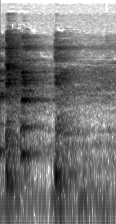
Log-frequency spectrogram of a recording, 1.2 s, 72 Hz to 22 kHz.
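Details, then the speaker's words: Patient with an enlarged heart, shortness of breath and cough lasting four years, recorded before treatment, giving two short, harsh cough bursts in a quiet room; a persistent chronic cough. "Ini pasien yang sebelum saya tangani, yang batuk seperti ini dialami selama 4 tahun lamanya."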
